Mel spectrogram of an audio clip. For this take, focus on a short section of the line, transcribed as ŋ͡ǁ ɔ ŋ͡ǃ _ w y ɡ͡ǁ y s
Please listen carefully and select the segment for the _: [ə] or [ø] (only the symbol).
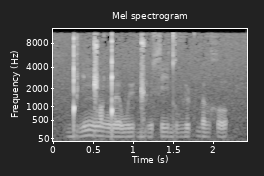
ø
